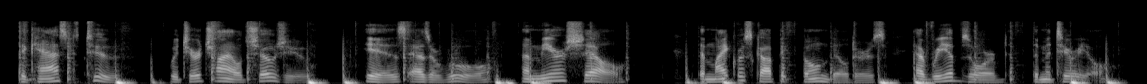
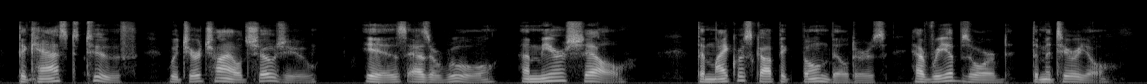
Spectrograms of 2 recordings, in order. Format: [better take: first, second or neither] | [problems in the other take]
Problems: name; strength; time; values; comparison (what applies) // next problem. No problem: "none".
second | noise reduction (neural mask model RNNoise)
